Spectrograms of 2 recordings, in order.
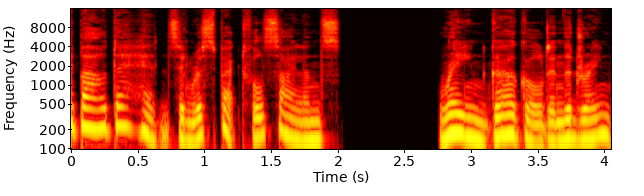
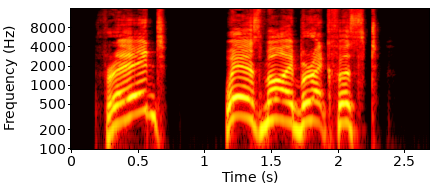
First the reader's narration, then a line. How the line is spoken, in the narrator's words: sounded a nearby bellow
